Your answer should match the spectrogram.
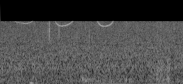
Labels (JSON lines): {"label": "biophony, dolphin", "recorder": "SoundTrap 500"}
